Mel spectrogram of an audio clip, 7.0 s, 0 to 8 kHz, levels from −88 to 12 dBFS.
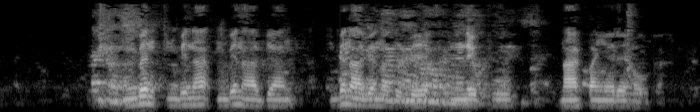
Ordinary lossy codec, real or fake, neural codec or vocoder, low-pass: MP3, 32 kbps; real; none; 7.2 kHz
